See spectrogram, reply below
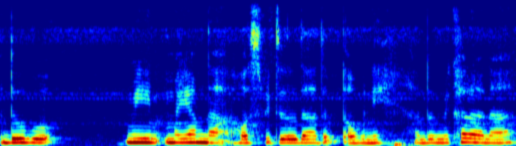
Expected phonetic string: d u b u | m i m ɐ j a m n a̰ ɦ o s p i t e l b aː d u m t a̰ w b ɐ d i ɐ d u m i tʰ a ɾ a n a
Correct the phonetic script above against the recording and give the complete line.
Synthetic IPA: d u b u | m i m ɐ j a m n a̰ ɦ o s p i t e l d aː d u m t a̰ w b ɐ n i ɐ d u m i kʰ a ɾ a n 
